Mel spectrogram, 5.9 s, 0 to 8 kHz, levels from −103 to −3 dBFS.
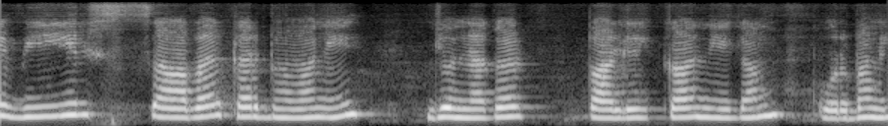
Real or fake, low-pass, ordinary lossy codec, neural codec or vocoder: fake; 7.2 kHz; none; codec, 32 kHz, 1.9 kbps, SNAC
